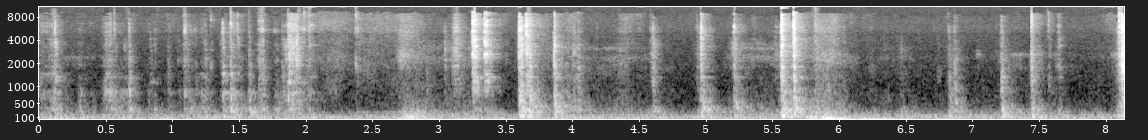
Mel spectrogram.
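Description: Faint scattered clicks and small metallic taps of screws being backed out of a desktop computer case's steel lid and handled, with a few louder knocks, the strongest about five and a half seconds in.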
